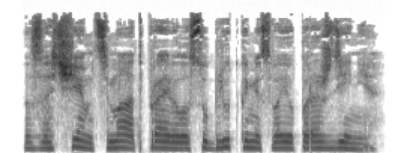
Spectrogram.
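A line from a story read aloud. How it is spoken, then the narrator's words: Hissing. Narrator (Russian): Лохар прошипел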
